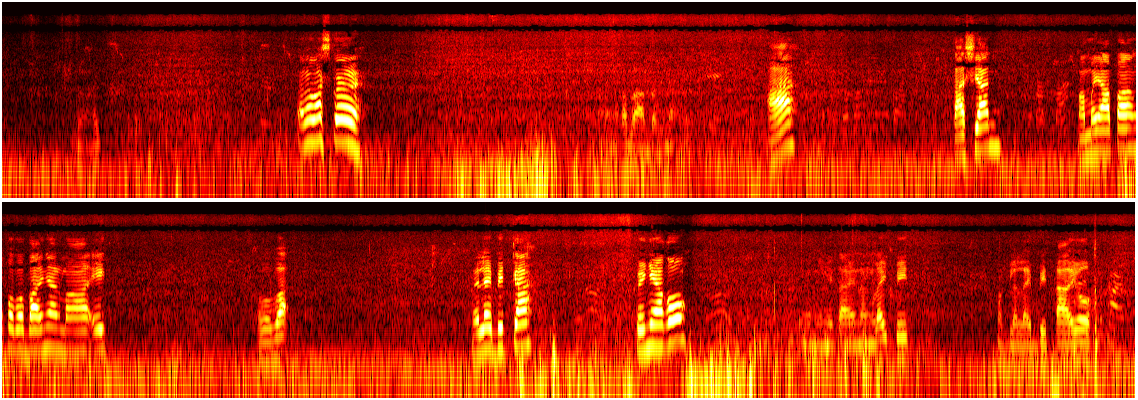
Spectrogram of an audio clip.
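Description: Small waves lap gently on a beach.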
